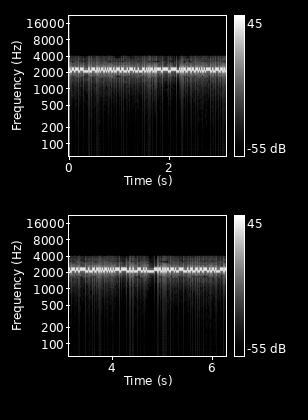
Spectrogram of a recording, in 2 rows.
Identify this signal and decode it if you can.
RTTY, about 45.45 baud. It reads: MASSACHUSETTS REAR TURRET, SHOWING
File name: fsk170 / USS-Massachusetts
